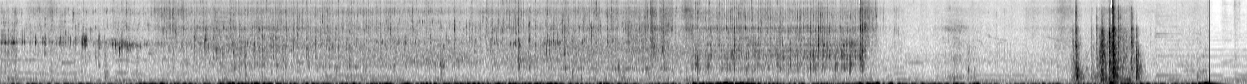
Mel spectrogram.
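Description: Water pours steadily into a bucket to fill a field herbicide sprayer, a continuous close splashing wash for most of the stretch, ending in a brief louder burst near the end.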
